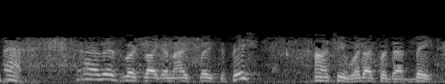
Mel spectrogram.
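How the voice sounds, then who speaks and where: An actor playing a devoted husband in a 1940s radio drama, earnest and theatrical, speaking tenderly. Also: male voice, on the high side, animated, brisk, natural voice. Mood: cheerful. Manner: earnest, theatrical, endearments to his wife. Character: devoted husband on a boating anniversary trip. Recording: scratchy, tinny 1940s radio recording, heavy noise.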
